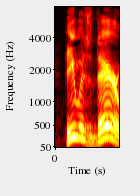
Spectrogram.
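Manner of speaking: high, loud accusing cry; cried out. A narrator's reading. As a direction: call it out, pointing at him. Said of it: "one woman cried out".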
